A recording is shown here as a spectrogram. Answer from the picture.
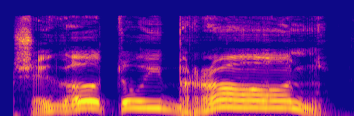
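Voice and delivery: high, drawn-out order to the ranks; slow, high-pitched parade-ground call; military command call. A narrator's reading. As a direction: call the order down the line, stretching the vowels. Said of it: "rozległo się po szeregach".

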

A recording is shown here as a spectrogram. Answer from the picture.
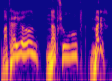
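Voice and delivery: high, drawn-out major's marching order; high-pitched parade-ground cry; bellowed command. A narrator's reading. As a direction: call out to a whole battalion, stretching each word. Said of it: "wrzasnął ogromnym głosem nasz major".

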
